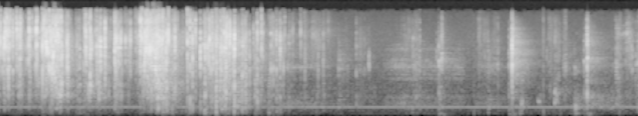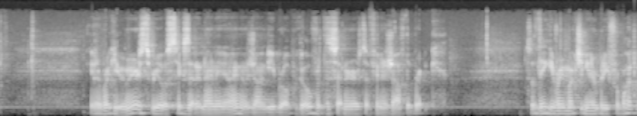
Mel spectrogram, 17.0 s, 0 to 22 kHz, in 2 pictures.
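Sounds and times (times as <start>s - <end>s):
plastic wrapper crinkling: 0.0s - 4.5s
faint steady hum: 0.0s - 17.0s
cards clicking while flipped: 6.8s - 9.1s.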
